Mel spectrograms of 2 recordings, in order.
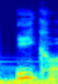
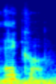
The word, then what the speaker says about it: ecosystem: a little infected ecosystem Eco not Echo I keep saying Echo because that's how how you say it's in my nature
